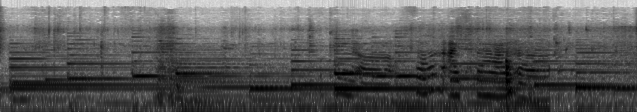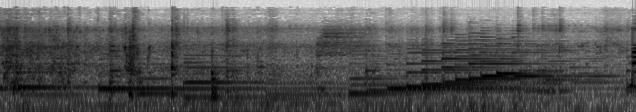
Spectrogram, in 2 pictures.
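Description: Soft background music: a slow melody of held notes that step up and down.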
